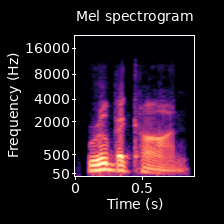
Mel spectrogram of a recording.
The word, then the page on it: Rubicon: American English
